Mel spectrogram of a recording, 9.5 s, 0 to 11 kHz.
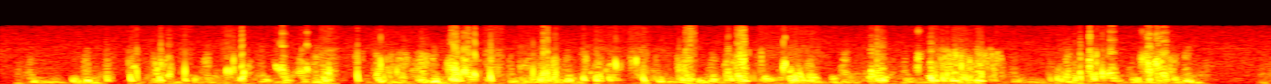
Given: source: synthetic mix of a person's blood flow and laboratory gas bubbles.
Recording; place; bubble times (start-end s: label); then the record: Doppler ultrasound of blood flow; precordium
0.78-0.86 s: bubbles
0.93-1.06 s: bubbles
1.12-1.30 s: bubbles
1.35-1.44 s: bubbles
1.66-1.87 s: bubbles
2.04-2.33 s: bubbles
2.39-2.54 s: bubbles
2.64-2.73 s: bubbles
2.78-3.23 s: bubbles
3.33-3.77 s: bubbles
3.88-4.21 s: bubbles
4.35-5.03 s: bubbles
5.07-5.23 s: bubbles
5.42-6.16 s: bubbles
6.50-6.69 s: bubbles
6.86-7.52 s: bubbles
7.85-8.42 s: bubbles
8.54-8.85 s: bubbles
From the record:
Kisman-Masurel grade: 333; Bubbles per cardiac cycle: rolling drumbeat, 9 or more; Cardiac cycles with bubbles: 50 to 99%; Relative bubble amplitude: loud (0.450 to 0.775); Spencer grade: 3 (all of the cardiac periods contain showers or single bubble signals, but not dominating or overriding the cardiac motion signals); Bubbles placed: only in the low amplitude regions of the cardiac cycle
